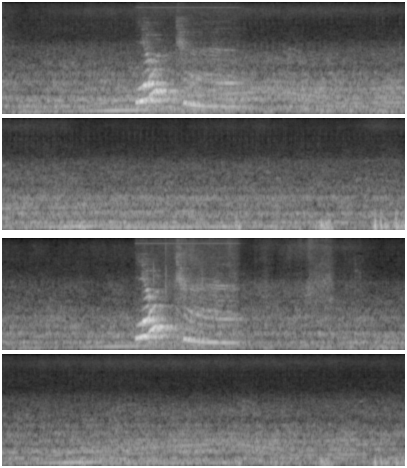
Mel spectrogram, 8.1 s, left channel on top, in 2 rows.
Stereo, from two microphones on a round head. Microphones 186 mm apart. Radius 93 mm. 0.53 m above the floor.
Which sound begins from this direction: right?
A child speaking, at 1.3 s.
